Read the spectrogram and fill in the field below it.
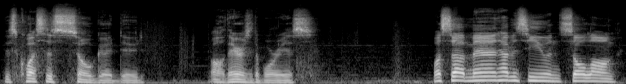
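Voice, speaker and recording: A man's voice: medium pitch, a little slow, faint music behind. A young man giving casual, slangy, exclamatory live reaction commentary as a game streamer.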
